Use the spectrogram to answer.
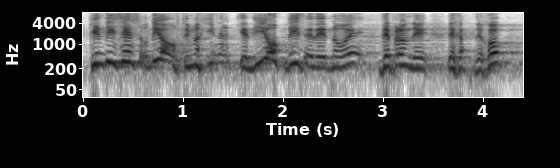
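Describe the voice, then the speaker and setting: A man's voice: extremely high pitch, lively intonation, moderate pace, sharp tone. A male pastor preaching a sermon to a youth service, often checking in with the congregation through rhetorical questions. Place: church hall. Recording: livestream in a reverberant church hall.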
